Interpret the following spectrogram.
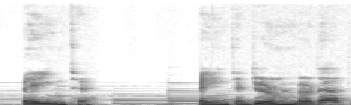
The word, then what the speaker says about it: veinte: 20 in Spanish we say veinte. Veinte. Do you remember that? We normally pronounce the word V in English as a B.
